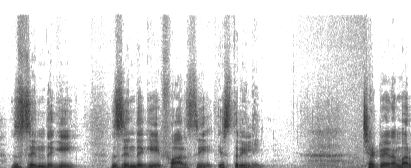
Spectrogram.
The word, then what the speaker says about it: ज़िंदगी: उसके बाद 5वें नंबर पर देखें, इसको ज़िंदगी बोलते हैं लोग। ये गलत तलफ़्फ़ुज़ है, इसको बोलना चाहिए ज़िंदगी।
